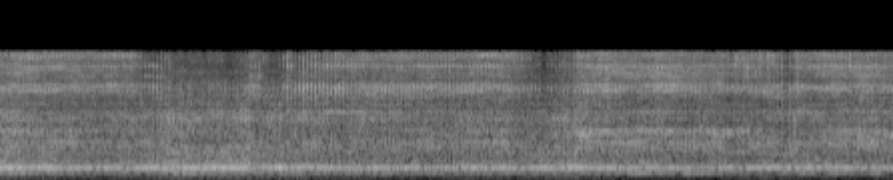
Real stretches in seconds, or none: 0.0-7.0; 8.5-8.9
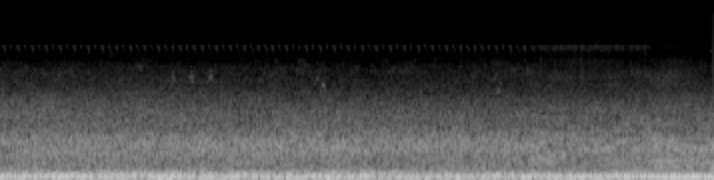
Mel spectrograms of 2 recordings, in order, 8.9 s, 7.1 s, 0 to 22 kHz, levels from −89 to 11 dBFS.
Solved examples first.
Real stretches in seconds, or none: 0.0-5.3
